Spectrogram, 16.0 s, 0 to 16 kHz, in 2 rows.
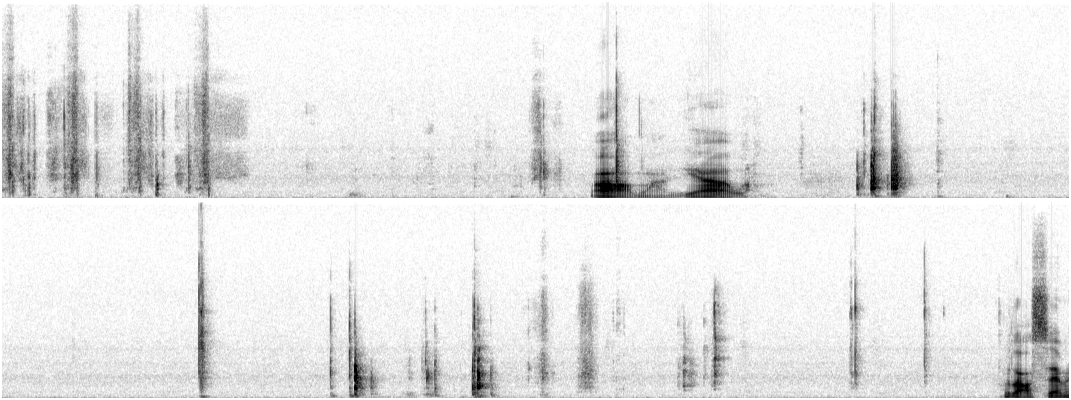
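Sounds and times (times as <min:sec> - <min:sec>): cards and chips clicking and slapping: 0:00.0 - 0:01.7.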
